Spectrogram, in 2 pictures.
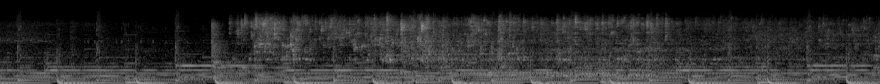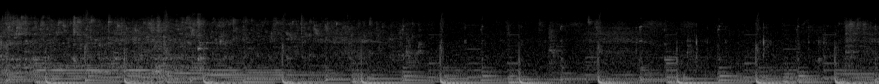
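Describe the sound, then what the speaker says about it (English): Brewed tea pours through a small filter into a kombucha scoby, a steady trickling stream of liquid that runs continuously and close by, with faint clinks now and then. "So now that we got all the tea bags out, I'm going to filter it with this little filter here."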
